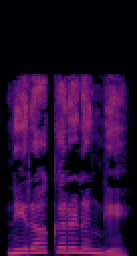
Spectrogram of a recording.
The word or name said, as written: ನಿರಾಕರಣಂಗೆಯ್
